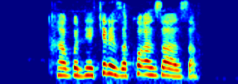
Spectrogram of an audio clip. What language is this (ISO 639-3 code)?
kin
